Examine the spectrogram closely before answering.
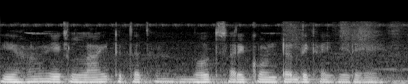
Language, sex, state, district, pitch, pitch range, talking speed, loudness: Hindi, male, Jharkhand, Ranchi, 115 Hz, 110-120 Hz, 175 wpm, -14 LUFS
